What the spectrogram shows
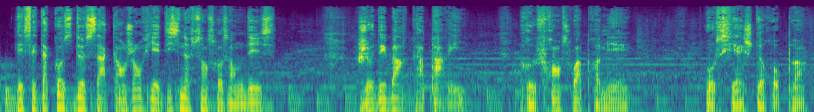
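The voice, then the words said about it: Regional French accent. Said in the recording (French): “surtout ne perds pas ton accent, hein? Corrige-le, ne le laisse pas trop traîner”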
